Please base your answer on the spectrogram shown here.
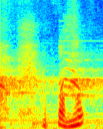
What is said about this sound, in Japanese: さてさて、なんかめっちゃカラス鳴いてます。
